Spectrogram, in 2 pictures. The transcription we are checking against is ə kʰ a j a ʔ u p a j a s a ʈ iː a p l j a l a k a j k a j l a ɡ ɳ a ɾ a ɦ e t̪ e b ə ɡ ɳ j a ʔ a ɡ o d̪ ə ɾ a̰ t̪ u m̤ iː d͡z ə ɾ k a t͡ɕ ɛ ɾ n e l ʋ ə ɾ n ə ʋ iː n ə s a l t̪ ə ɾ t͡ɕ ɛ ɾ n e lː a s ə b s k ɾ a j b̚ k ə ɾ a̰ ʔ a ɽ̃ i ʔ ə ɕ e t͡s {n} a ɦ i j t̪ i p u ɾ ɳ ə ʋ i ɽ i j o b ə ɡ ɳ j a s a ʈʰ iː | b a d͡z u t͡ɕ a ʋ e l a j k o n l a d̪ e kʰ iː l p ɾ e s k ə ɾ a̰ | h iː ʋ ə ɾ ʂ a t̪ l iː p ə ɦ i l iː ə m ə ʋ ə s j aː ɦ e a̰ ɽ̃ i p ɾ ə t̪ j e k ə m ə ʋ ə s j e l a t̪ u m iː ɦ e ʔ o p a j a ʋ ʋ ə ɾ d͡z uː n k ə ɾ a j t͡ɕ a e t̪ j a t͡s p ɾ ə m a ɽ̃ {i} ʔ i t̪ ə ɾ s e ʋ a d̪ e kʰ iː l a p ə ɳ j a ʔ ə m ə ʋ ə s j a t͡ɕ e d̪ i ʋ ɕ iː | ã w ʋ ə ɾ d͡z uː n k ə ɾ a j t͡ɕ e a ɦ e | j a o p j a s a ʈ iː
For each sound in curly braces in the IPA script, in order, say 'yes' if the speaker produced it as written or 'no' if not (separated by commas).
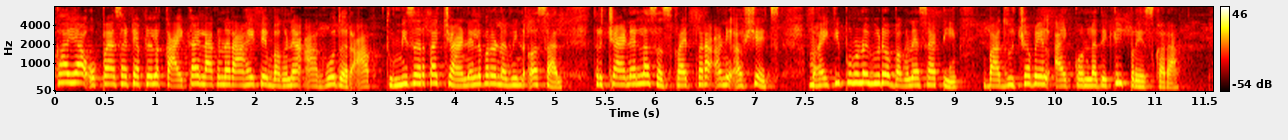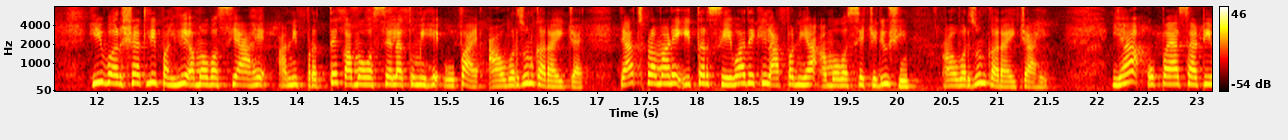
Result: no, no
